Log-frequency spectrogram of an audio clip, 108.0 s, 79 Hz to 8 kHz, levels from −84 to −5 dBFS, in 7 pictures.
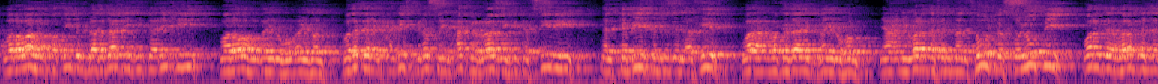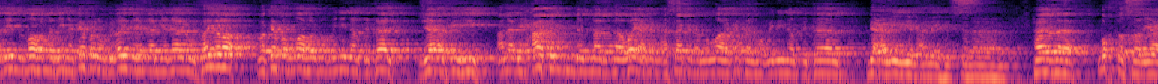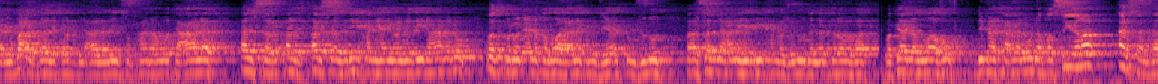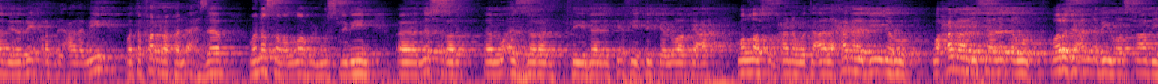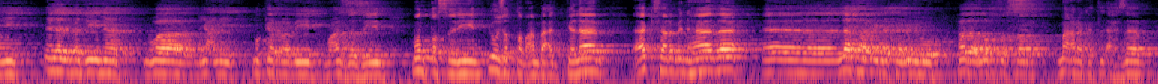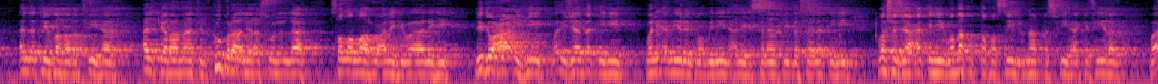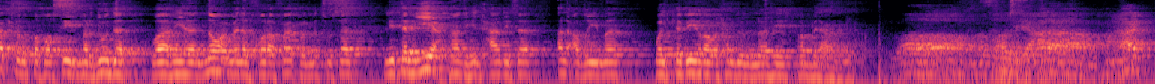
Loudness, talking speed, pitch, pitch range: -27 LUFS, 100 wpm, 145 Hz, 135-165 Hz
